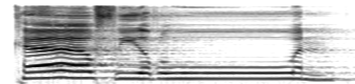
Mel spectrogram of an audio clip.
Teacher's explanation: huruf ro dibunyikan secara tafkim karena berbaris dah maka ditebalkan kafirunun hukumnyaalah madidun karena Mad Thobi'i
